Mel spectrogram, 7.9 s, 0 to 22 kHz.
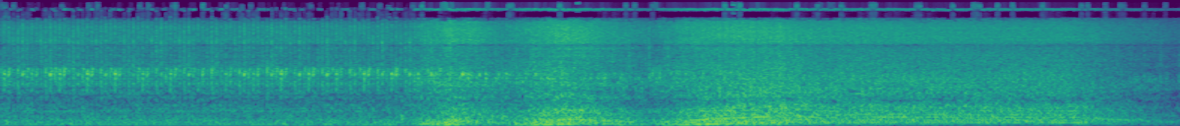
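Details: Nissan GQ Patrol TD42 diesel, first start after full engine rebuild (previously smoked badly): even diesel clatter at idle with a couple of smooth throttle blips, settling back without misses or knocks; running healthy.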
